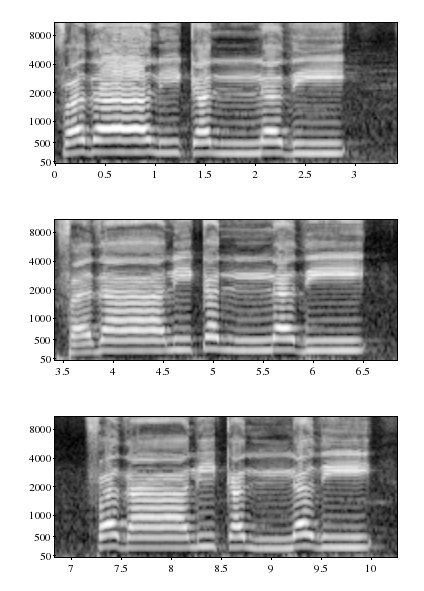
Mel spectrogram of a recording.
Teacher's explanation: فذلك الذي يدع اليتيم، فذلك الذي، یہاں پر بھی وہی کاف کو لام کے ساتھ ملانا ہے، لام کو سختی سے ادا کرنا ہے، اس کے بعد ذال ہے، ذال کو زبان کی نوک باہر نکال کر پڑھیں گے۔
